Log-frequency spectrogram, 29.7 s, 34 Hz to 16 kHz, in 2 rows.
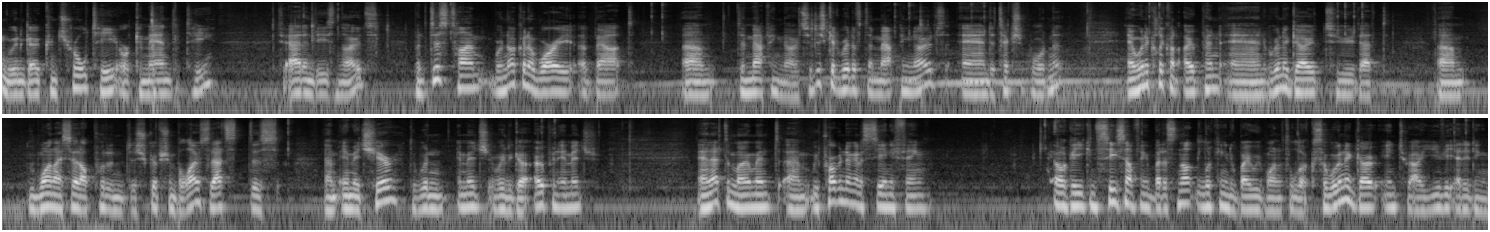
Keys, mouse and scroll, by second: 1.6 ctrl+t, 6.6 click, 9.7 click, 10.5 x, 12.3-24.6 drag, 22.4-23.6 scroll up 2, 23.6-24.1 scroll up 1, 24.1-24.6 scroll down 2, 24.6-26.1 scroll up 2, 26.1-26.9 scroll up 1, 26.9-29.7 middle drag.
